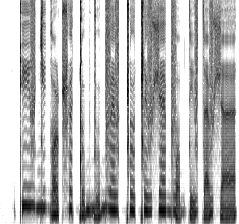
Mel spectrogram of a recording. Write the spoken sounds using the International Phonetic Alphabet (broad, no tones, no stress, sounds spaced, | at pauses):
kʼ i v ɟ i ɡ ɔ̰ ʈ͡ʂʰ ə ǃ ṵ b ɡ ṵ b v ɛ v ǁ ʊ ǁ ɪ v ʃ ɛ b v ɔ̰ b t ḭ v t æ̰ v ʃ æ̰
